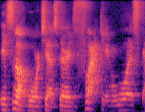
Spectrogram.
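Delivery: put-on full-on Boston accent. Imitating a hardcore Bostonian correcting how people say Worcester: imitating a hardcore Bostonian. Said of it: "hardcore Boston will be like".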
